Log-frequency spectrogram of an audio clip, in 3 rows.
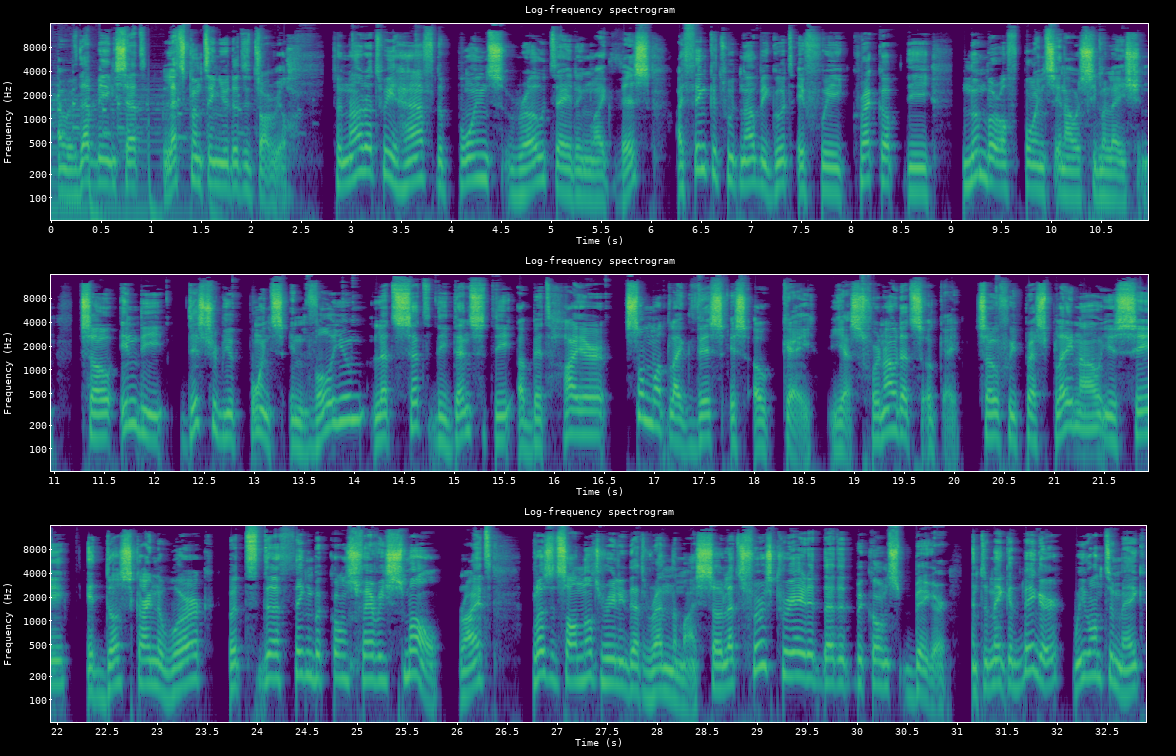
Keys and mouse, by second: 2.7 space, 3.0 shift+middle click, 3.6 shift+middle click, 7.0 middle click, 10.3 space, 10.7 middle click, 11.3 middle click, 12.0 click, 13.8 click, 14.7-16.5 drag, 17.5 shift+middle click, 20.4 space, 26.6 space, 28.7 middle click, 31.8 middle click, 32.5 middle click.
